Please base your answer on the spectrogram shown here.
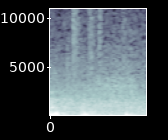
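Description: Storm rain in Red Dead Redemption 2 hisses steadily and softly as a continuous wash, with faint low rumbles underneath.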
